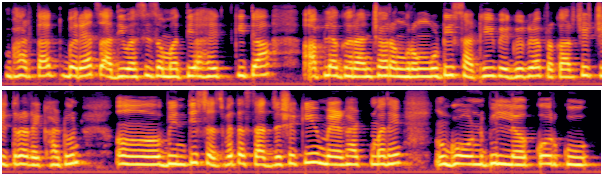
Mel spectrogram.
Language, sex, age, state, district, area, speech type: Marathi, female, 30-45, Maharashtra, Amravati, rural, spontaneous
